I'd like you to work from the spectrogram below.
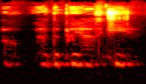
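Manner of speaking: quick unvoiced whisper. Real, not acted. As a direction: whisper it fast and excited. Sneaking in a horror game.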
